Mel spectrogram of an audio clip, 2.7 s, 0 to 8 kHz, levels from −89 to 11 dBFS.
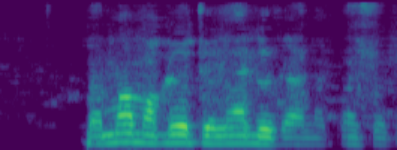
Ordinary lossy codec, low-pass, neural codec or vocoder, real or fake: MP3, 64 kbps; 7.2 kHz; codec, 44.1 kHz, 7.8 kbps, Pupu-Codec; fake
